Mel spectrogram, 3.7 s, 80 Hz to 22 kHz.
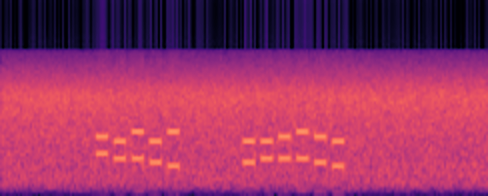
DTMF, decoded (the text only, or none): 07943 478951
